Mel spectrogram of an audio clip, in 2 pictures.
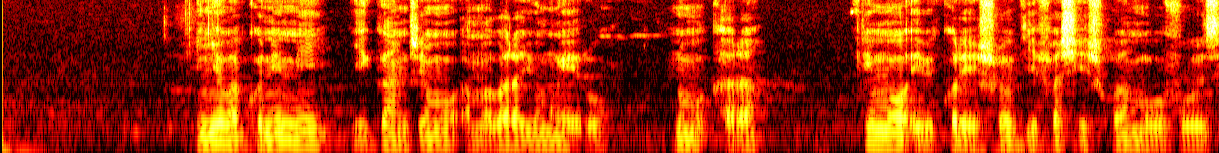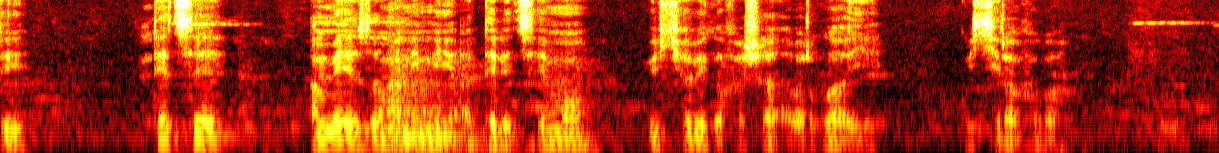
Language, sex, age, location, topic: Kinyarwanda, female, 25-35, Kigali, health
